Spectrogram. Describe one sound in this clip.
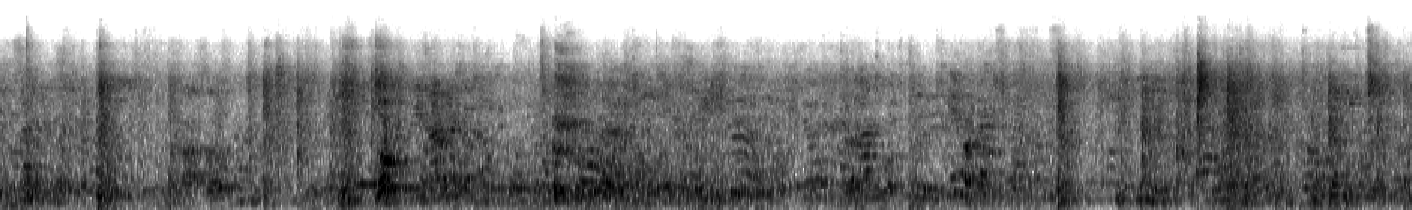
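Boxing gloves thud as punches and kicks land.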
